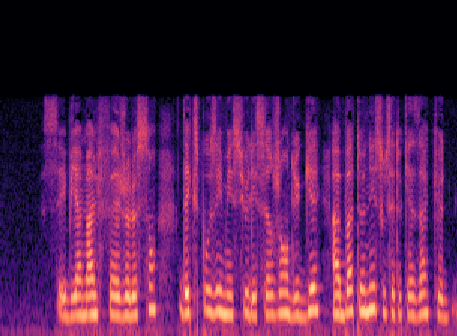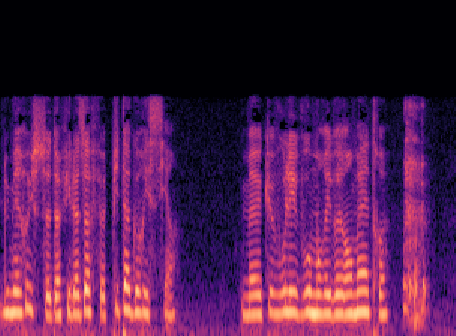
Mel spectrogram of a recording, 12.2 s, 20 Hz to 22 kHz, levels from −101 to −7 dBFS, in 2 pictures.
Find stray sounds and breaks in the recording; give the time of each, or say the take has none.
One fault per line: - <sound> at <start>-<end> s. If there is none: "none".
- sneeze at 11.4-11.8 s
